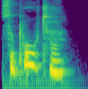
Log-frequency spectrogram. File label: "supporter", en uk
